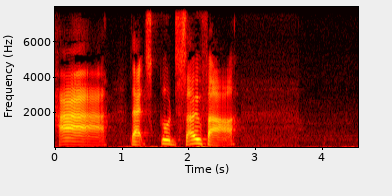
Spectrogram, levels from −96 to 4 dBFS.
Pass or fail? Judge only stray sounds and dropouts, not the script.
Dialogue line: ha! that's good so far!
pass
